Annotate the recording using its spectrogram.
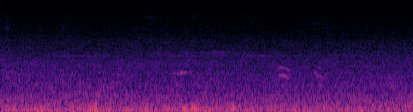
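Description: Steady rumble of heavy road traffic on a bridge, with wind buffeting the microphone and a few faint short chirps.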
